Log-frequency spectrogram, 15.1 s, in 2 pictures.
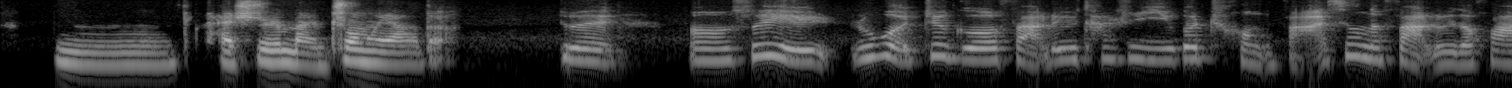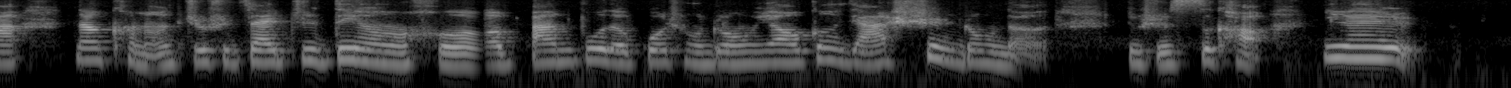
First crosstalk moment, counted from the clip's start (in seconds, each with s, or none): none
